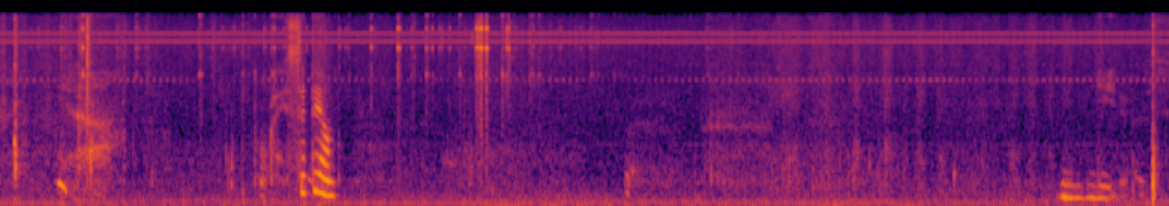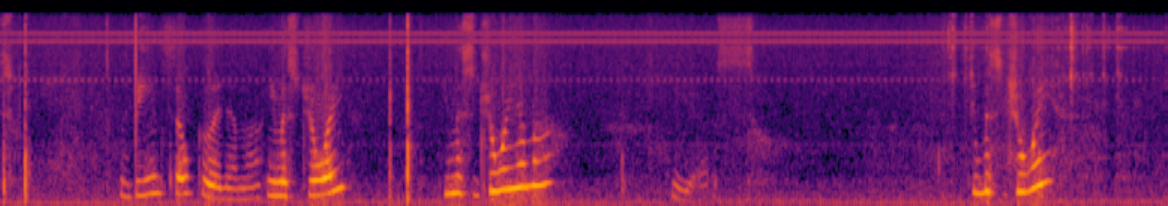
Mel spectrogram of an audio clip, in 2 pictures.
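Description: A dog whines and howls in short, rising bursts close by.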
